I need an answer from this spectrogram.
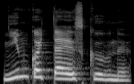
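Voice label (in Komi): нимкодь тайӧс кывны, Komi, female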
